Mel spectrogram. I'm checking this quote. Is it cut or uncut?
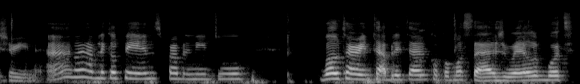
uncut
